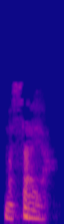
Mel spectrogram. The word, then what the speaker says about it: Messiah: 那希伯来文的发音，这个受膏者就是 Messiah，弥赛亚。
